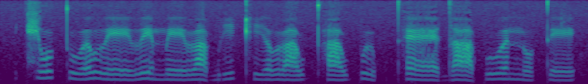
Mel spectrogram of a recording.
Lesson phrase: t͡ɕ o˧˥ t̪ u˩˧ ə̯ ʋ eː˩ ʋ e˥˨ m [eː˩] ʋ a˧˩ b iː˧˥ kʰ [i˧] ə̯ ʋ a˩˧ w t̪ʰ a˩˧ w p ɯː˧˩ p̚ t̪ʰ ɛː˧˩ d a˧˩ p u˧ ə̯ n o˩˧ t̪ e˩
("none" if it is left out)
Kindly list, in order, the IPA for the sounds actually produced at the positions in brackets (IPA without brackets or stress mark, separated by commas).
eː˩, i˩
